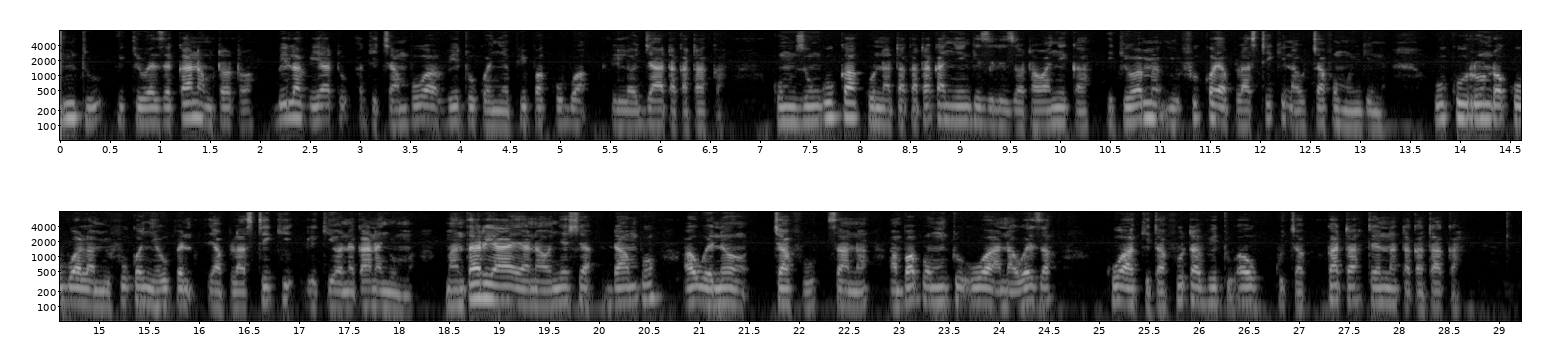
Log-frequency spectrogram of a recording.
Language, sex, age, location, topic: Swahili, male, 25-35, Nairobi, government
